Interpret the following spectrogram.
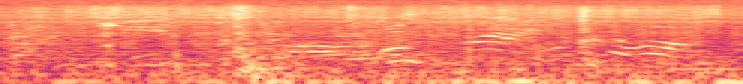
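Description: Indistinct voices in old field-recorded audio, over a steady low hum.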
